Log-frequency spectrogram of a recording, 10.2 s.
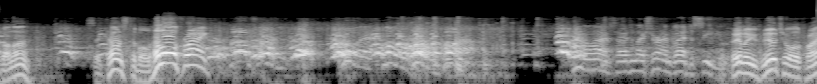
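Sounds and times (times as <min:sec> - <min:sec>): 
speech: 0:00.0 - 0:00.5, 0:01.1 - 0:02.8, 0:07.6 - 0:10.2
sled dogs barking: 0:00.0 - 0:07.6.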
